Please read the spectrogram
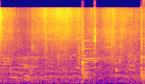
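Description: A metal ladle stirring and scooping soup in a large aluminium pot, the liquid sloshing, with a short knock a little over a second in.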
